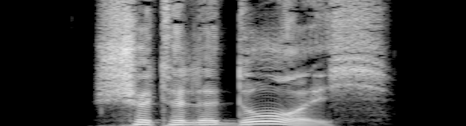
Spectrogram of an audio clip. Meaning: inflection of durchschütteln: 1. first-person singular present 2. first-person plural subjunctive I 3. third-person singular subjunctive I 4. singular imperative
- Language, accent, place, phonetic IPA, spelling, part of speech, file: German, Germany, Berlin, [ˌʃʏtələ ˈdʊʁç], schüttele durch, verb, De-schüttele durch.ogg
